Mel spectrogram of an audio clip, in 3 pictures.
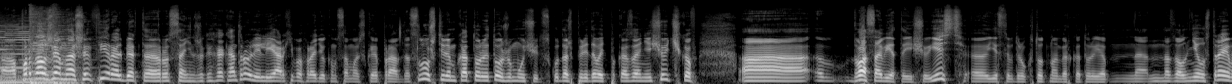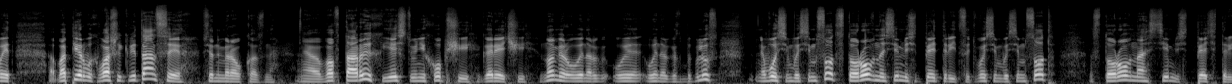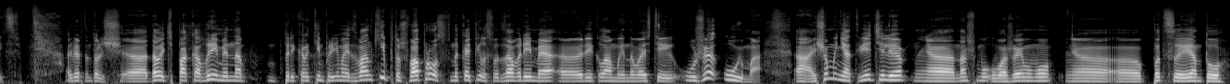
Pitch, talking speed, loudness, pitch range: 165 Hz, 150 wpm, -18 LUFS, 145-190 Hz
